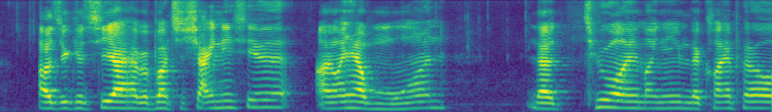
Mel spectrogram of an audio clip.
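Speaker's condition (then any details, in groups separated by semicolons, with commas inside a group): Cerebral palsy; affects legs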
